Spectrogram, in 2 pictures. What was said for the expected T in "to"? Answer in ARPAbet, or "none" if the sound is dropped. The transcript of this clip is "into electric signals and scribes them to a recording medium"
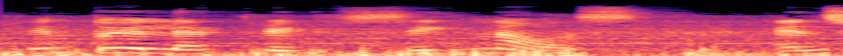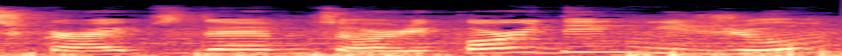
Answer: S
